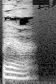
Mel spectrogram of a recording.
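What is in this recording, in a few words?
"bear", English pronunciation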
